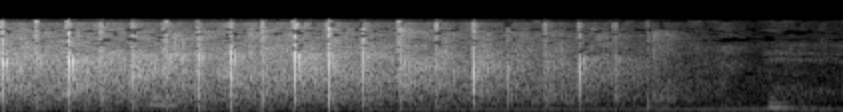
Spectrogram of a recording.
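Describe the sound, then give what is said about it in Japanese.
A church audience claps together in a Christmas service, with a long run of sharp, evenly spaced claps at a steady beat. The claps grow fainter and stop near the end, over a low constant hum. “イエス様に、クリスマスおめでとうの拍手を送りましょう。”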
